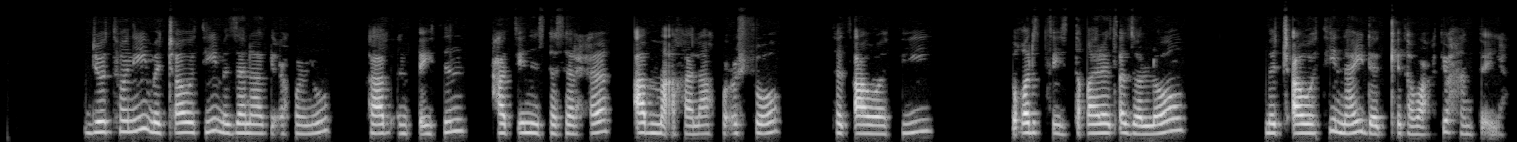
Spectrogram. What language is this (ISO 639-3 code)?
tir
